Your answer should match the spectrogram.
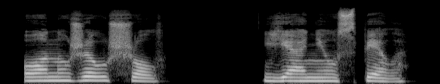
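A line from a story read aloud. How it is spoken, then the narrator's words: Slow numb speech. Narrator (Russian): С застывшим лицом она медленно сказала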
